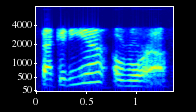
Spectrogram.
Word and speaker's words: Taqueria Aurora: are fine yes so the restaurant name is takaria Aurora Tak takaria okay takaria Aurora okay yeah that's good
